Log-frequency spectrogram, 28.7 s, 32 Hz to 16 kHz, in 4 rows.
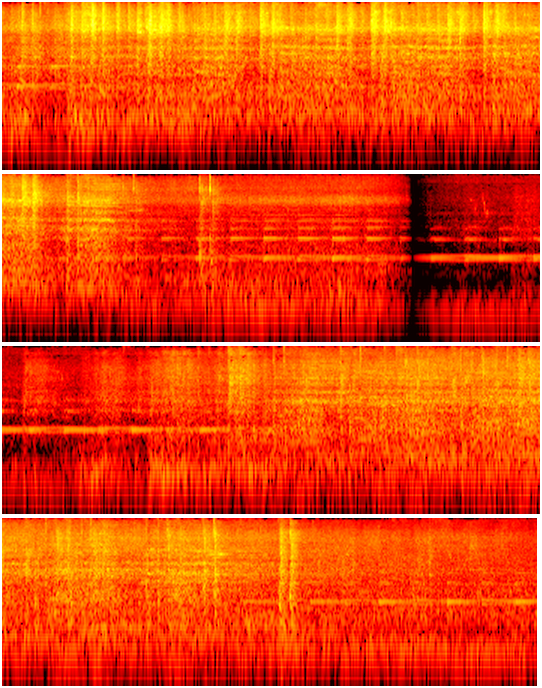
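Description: JR West 287 series electric limited express train running through the station, its wheels clacking over rail joints with a steady rumble; after a brief break about halfway, the train is heard again from a distance, its rumble growing as it approaches. A steady high tone sounds alongside for most of the time.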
